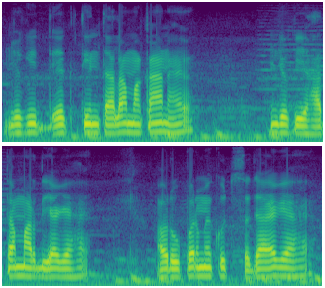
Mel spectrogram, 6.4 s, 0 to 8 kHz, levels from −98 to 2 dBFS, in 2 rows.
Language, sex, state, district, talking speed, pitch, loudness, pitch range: Hindi, male, Jharkhand, Garhwa, 195 wpm, 135 Hz, -15 LUFS, 130-140 Hz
